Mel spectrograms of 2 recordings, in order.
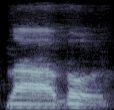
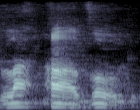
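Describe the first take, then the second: First: The first vowels blend into one long syllable. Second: The first vowels are said as separate syllables. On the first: The speaker calls it right. "you blend the sound together" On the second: The speaker calls it wrong. "it's not la avod"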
